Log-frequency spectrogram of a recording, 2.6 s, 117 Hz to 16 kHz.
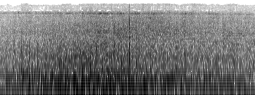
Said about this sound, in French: Mention spéciale aux hélicoptères cette année qui sont passés assez bas, parfois par groupe de 5, Caïmans et Tigres français et allemands, suivis des énormes Chinooks britanniques. Toute la place de la Concorde s'est mise à vibrer à leur passage.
